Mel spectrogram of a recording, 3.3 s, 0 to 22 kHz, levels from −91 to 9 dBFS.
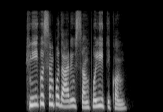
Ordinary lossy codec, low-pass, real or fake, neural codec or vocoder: none; 14.4 kHz; fake; codec, 32 kHz, 1.9 kbps, SNAC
